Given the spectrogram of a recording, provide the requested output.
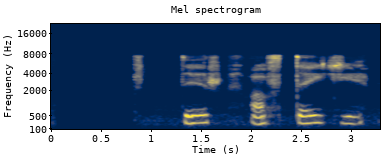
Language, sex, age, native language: Icelandic, female, 6, Icelandic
